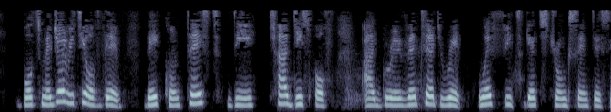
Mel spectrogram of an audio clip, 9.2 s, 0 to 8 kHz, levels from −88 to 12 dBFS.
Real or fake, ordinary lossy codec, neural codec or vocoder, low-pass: fake; MP3, 24 kbps; codec, 16 kHz, 1.1 kbps, Voila-Tokenizer; 7.2 kHz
